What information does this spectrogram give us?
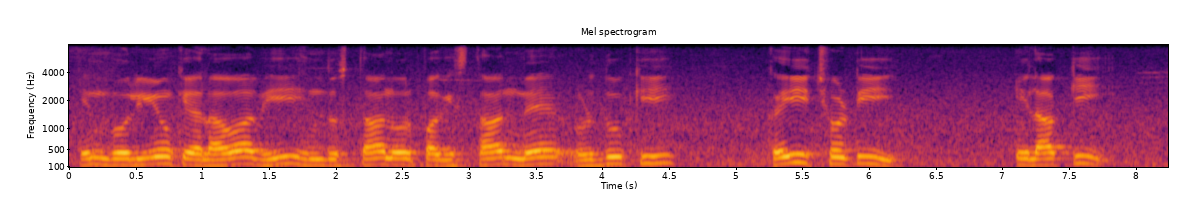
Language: Urdu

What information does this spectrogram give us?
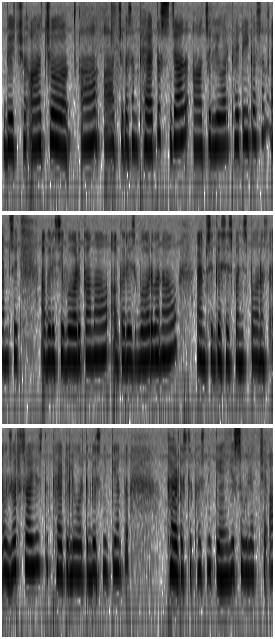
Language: Kashmiri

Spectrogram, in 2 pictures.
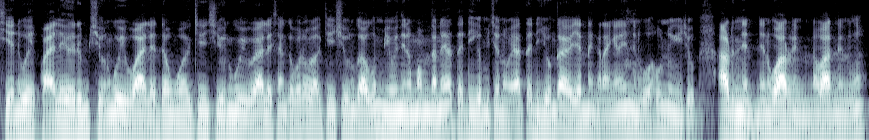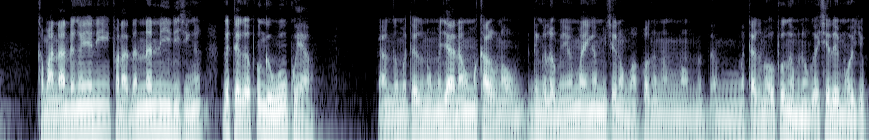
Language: Buduma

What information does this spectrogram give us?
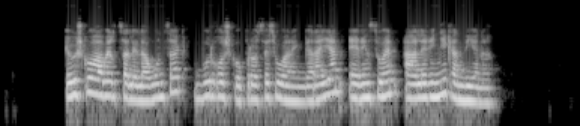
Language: Basque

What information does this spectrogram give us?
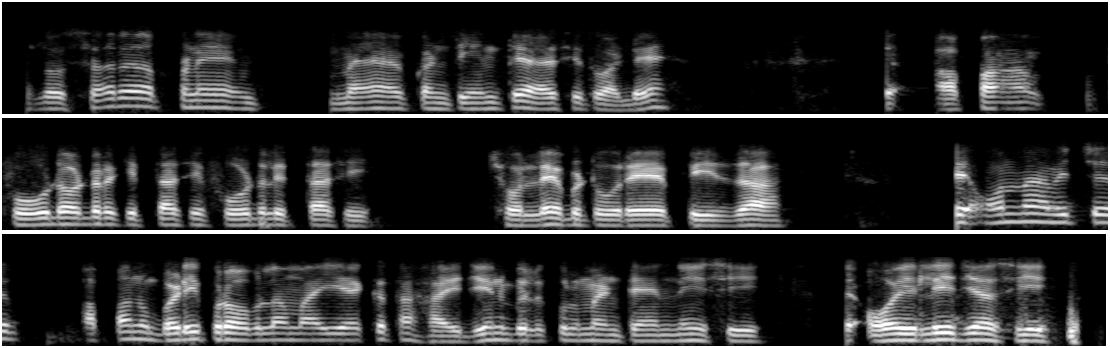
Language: Punjabi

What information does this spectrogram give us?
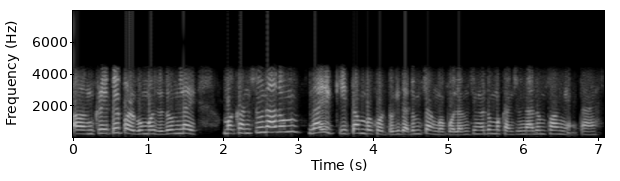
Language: Manipuri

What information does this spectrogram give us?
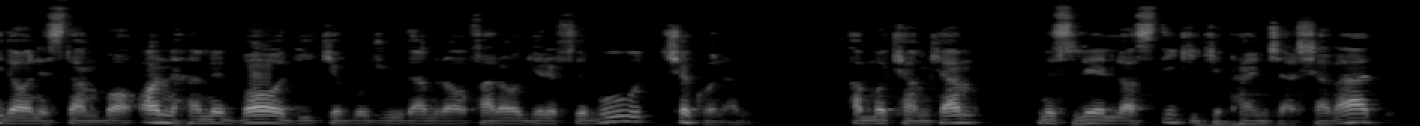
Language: Persian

